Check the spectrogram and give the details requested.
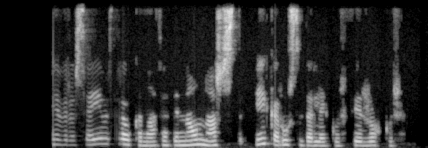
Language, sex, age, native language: Icelandic, female, 40-49, Icelandic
